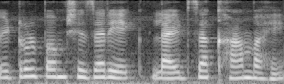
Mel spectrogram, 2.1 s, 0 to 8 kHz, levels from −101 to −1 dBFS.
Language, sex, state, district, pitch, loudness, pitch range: Marathi, female, Maharashtra, Solapur, 235 Hz, -16 LUFS, 210-255 Hz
